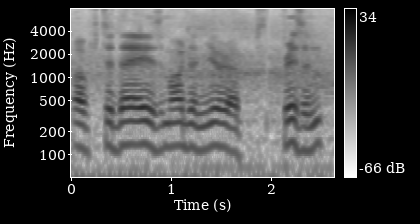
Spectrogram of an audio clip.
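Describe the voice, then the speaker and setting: A man in his thirties from Latvia, speaking in a slow, thoughtful personal monologue and laughing often as he talks. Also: medium pitch, little pitch movement, warm tone, a little hiss or hum, low-quality recording. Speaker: travel vlogger. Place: outdoors in a town.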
